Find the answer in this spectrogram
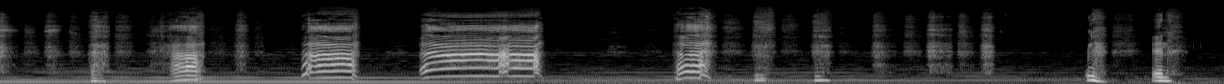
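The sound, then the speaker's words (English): Labored breathing from a man standing over a body after a knife fight, heard as many ragged, voiced gasps and groans, some short and some long and drawn out, separated by quiet pauses. “I think there's like labored breathing”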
